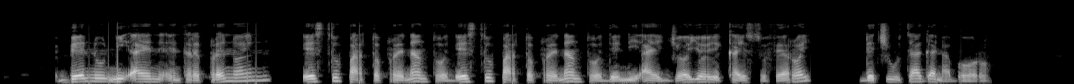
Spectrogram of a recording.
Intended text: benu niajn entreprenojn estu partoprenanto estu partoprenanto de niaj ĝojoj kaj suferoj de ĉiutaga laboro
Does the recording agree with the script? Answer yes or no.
yes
